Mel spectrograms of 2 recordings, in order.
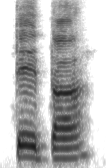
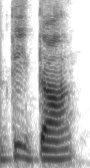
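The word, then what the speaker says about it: theta: siguiente vamos a sumar el ángulo teta que parece que se pronuncia tita es positivo más este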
